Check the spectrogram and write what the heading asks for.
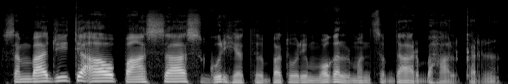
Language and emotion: Kashmiri, neutral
